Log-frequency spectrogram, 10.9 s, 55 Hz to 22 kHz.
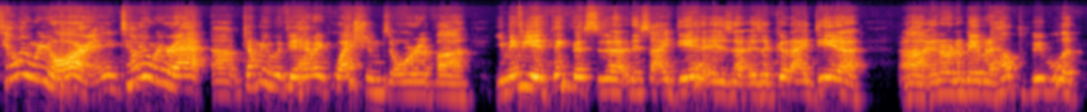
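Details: Male speaker with a self-described speech impediment causing delayed speech, having a rough speech day; blind for six months from 2011, partial vision restored after brain surgery and multiple eye surgeries; speech hesitations with filled pauses and word repetitions.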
